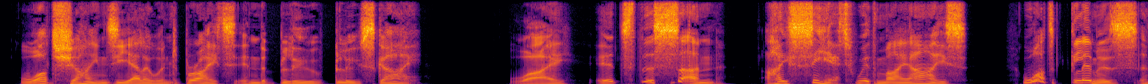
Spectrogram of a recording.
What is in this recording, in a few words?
english british audiobooks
